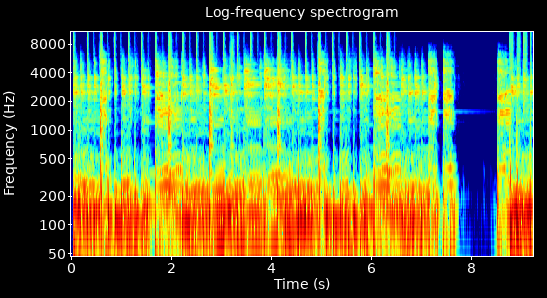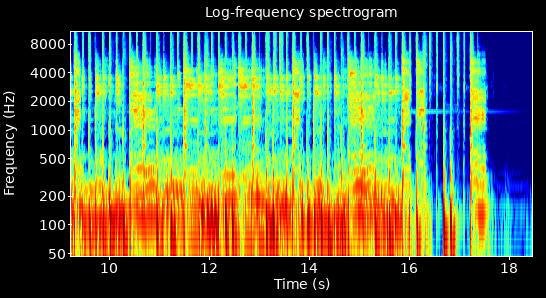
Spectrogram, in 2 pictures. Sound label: distorted funk, bass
